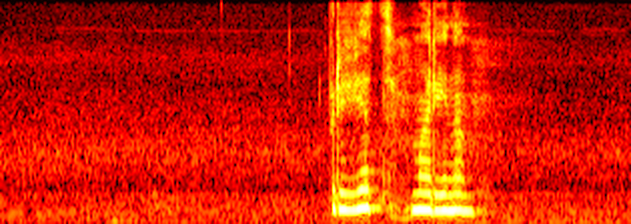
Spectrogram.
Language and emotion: Russian, neutral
